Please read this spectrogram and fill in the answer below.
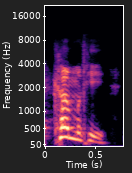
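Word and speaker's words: Cymru: Aquele C-Y-M-R-I-R-U se pronuncia Camry.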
